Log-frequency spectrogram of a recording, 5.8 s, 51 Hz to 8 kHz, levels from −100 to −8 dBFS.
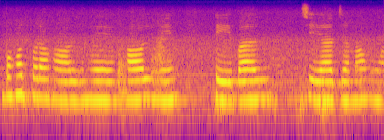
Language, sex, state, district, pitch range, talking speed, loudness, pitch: Hindi, female, Chhattisgarh, Raipur, 215-225 Hz, 105 wpm, -15 LUFS, 215 Hz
